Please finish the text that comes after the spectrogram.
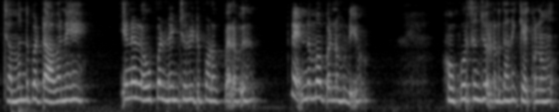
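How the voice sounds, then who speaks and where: A woman voices a weary, resigned young village woman in a cartoon, speaking with a Madurai accent. Her voice sits very high and thin, heavy with bitterness. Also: fairly even intonation, fairly quick. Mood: bitter resigned. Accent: Madurai Tamil. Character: sorrowful young village bride forced into engagement. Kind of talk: cartoon voice acting.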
